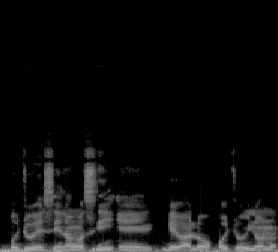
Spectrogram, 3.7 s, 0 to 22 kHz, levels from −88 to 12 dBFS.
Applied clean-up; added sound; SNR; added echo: none; Thunder; 7 dB; none.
